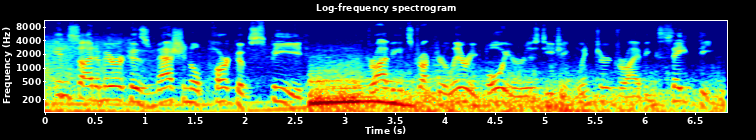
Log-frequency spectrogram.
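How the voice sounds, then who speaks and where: The man talks at a moderate pace while noticeable background noise carries on. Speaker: TV news anchor and reporter. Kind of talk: news feature package narration.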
